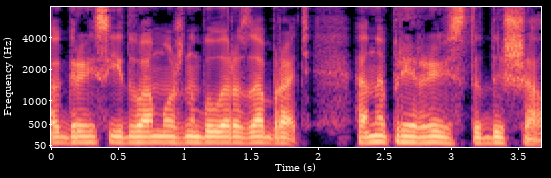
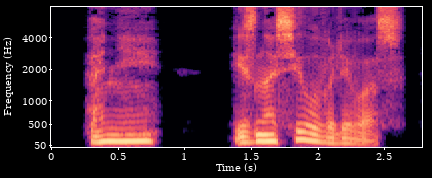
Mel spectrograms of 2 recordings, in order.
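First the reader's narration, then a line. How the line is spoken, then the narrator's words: Quiet, forced calm. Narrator (Russian): тихо сказала Сага, стараясь, чтобы ее голос звучал спокойно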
